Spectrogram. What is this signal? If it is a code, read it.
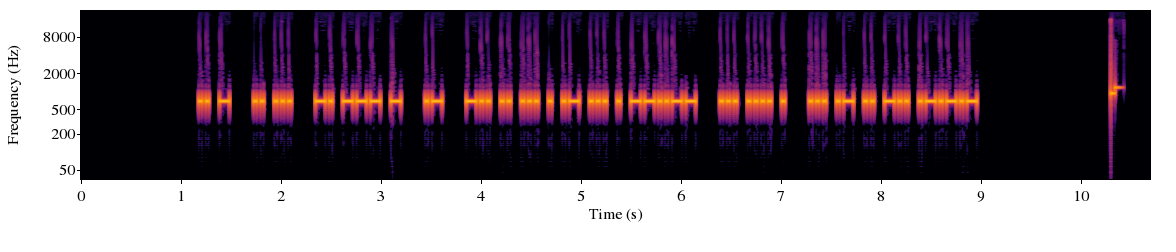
Morse code, heard as a keyed tone, about 34 wpm, 700 Hz. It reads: IT IS NOT A DISEASE, SHE SAID.
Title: Sentences from Top 1000 Words - Review Part 6 - 35wpm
